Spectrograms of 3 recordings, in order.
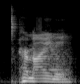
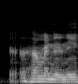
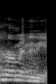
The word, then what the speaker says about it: Hermione: and the entire book series i think i pronounced that herman any yeah it's funny because uh yeah i know it yeah he calls her hermione i call her her her hermione or something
